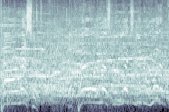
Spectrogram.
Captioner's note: crowd cheering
